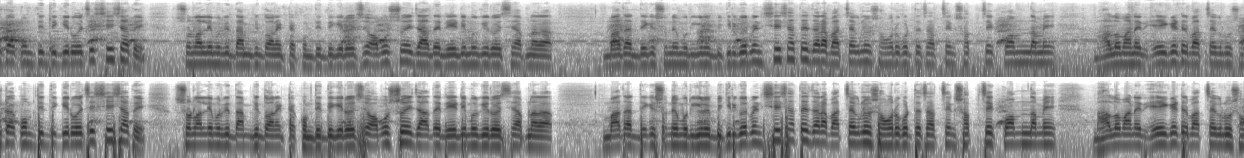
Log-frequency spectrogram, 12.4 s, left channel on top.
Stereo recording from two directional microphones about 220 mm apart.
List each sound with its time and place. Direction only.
0.0 s speech: 45° right (ahead or behind)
